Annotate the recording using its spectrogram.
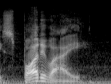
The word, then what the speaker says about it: Spotify: Mas o como é que é que fala certo a pronúncia? É Spotify.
